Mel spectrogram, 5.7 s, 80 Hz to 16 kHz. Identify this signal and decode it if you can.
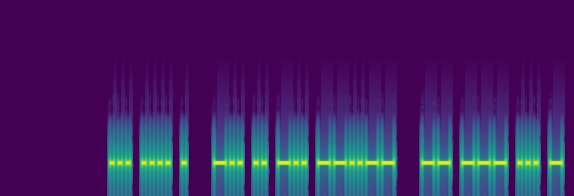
Morse code, heard as a keyed tone, about 30 wpm, 700 Hz. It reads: SHE DID, MOST
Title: Sentences from Top 1300 Words 30wpm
